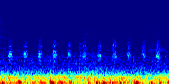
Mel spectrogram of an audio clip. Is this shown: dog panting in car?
yes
